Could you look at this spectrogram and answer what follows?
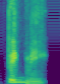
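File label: "pigmy", Indian English; Dictionary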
